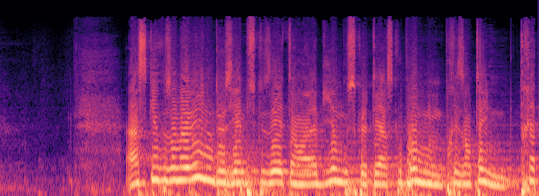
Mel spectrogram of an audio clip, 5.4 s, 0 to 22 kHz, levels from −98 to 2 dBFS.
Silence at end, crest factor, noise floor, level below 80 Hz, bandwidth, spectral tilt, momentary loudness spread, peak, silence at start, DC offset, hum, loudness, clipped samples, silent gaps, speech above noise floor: 0 s; 8 dB; -44 dBFS; -22 dBFS; 15.5 kHz; -7.5 dB/octave; 5 LU; -2 dBFS; 0.85 s; 1%; none; -11 LUFS; under 0.1%; none; 34 dB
